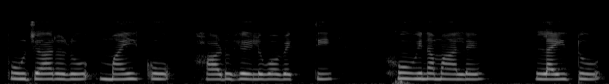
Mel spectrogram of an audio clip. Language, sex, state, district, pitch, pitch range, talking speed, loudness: Kannada, female, Karnataka, Dharwad, 245 Hz, 240-255 Hz, 90 wpm, -38 LUFS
